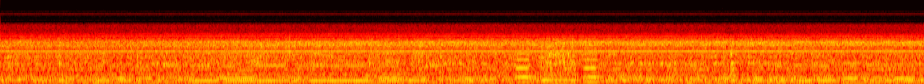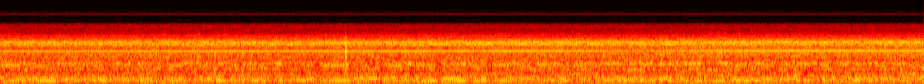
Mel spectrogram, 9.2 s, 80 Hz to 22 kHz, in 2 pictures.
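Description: Prusa i3 3D printer printing: its stepper motors whine in tones that shift in pitch as the moves change, over a steady hum of motors and fans.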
